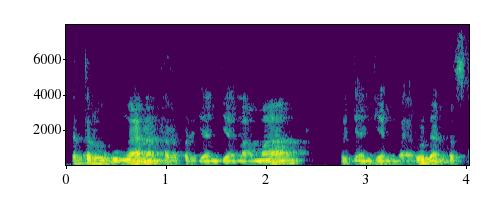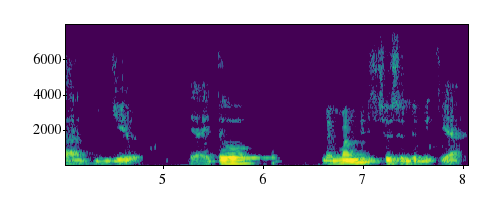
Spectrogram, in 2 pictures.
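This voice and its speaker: A man, a priest, explaining things in an easygoing, teacherly way during a relaxed talk. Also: low-pitched, a little slow, reverberant, dull audio.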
